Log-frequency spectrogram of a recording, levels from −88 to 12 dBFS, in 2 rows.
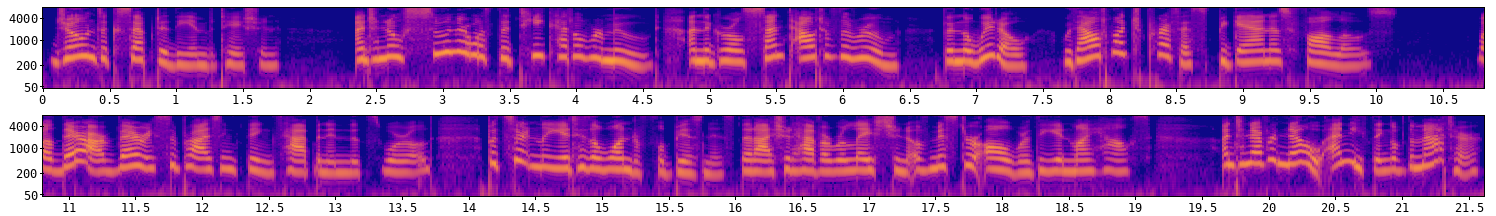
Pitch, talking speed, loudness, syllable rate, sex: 270 Hz, 180 wpm, -23 LUFS, 5.6 syllables/s, female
